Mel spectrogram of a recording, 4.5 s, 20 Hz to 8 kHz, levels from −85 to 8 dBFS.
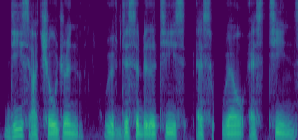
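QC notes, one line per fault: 2.90–2.96 s, short stall from a late packet: a packet arrived late, so the last sound is held about 42 ms, then resumes where it left off with nothing lost.
3.20–3.35 s, call audio freeze: the sound stops and fades into about 110 ms of silence, likely from a jitter buffer running dry, then resumes after 132 ms with nothing lost.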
